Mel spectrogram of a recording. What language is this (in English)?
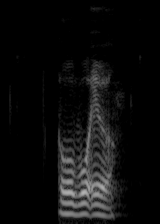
Central Kurdish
